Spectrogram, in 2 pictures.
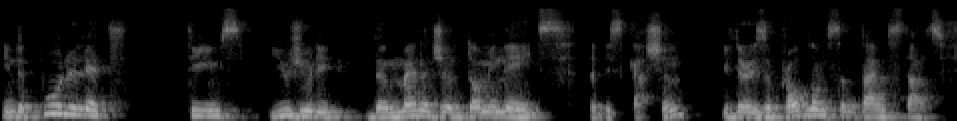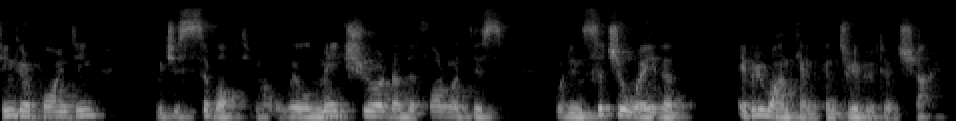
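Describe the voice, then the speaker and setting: A man with a Bulgarian accent, a native Bulgarian speaker, presenting an online masterclass as a team coach in an earnest, deliberate way, leaning on key words. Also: on the high side, mellow.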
